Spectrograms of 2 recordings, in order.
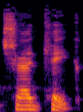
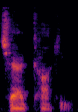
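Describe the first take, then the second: First: The second word sounds like 'cake'. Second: The second word sounds like 'cocky'. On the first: It is the name as friends read it in English. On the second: It is the name as he says it himself.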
